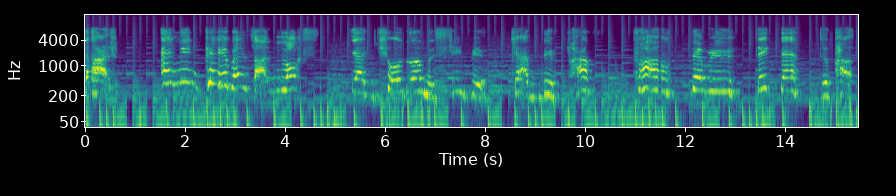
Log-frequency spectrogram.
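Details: Dysarthria in a 47-year-old woman with cerebral palsy that presents through her speech.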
